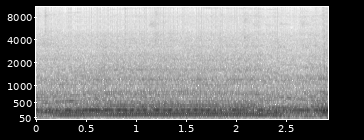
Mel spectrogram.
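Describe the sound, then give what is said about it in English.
Steady low engine drone and road rumble from inside a moving 51B city bus heading towards campus in Berkeley, a continuous hum with faint rattling throughout and no one speaking. “I'm riding the 51B bus towards campus, and long rides on this line are the reality for many Berkeley students.”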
